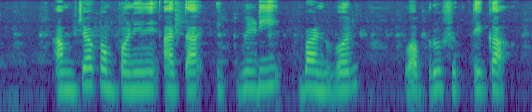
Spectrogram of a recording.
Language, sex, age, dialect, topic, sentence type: Marathi, female, 18-24, Standard Marathi, banking, statement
